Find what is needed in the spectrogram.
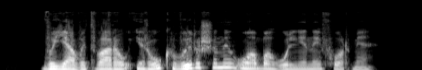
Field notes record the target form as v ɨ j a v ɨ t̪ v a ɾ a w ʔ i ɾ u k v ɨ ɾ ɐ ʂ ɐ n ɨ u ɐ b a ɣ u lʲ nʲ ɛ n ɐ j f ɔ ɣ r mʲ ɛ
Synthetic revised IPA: v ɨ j a v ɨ t̪ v a ɾ ɐ w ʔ i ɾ u k v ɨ ɾ ɐ ʂ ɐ n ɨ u ɐ b a ɣ u lʲ nʲ ɛ n ɐ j f ɔ r mʲ ɛ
